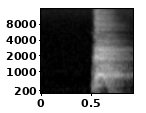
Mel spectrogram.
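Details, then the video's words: A female Chihuahua barking at nothing, then falling off a table: a single sharp, short bark of about half a second, rough and bright, with silence before it. "Barking (At Nothing) Herself Off the Table"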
